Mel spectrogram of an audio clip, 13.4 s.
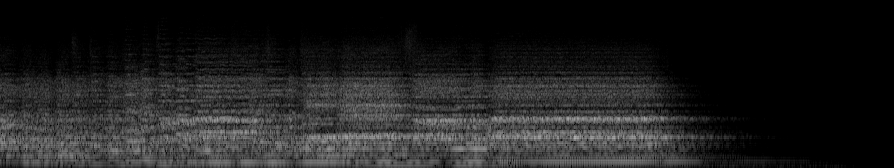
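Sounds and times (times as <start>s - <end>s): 
symphony orchestra playing: 0.0s - 10.7s.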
